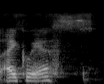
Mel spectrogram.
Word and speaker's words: Aiqueous: It's called Iquius. How do you spell that?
